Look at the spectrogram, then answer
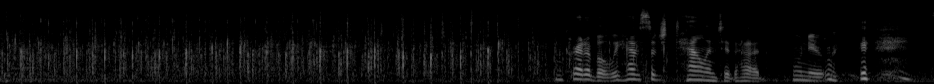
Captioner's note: applause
